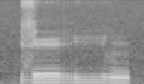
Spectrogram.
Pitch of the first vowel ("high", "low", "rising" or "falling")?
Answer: high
